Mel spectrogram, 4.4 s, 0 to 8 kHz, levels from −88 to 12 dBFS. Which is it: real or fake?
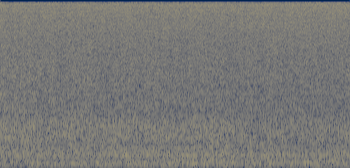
real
